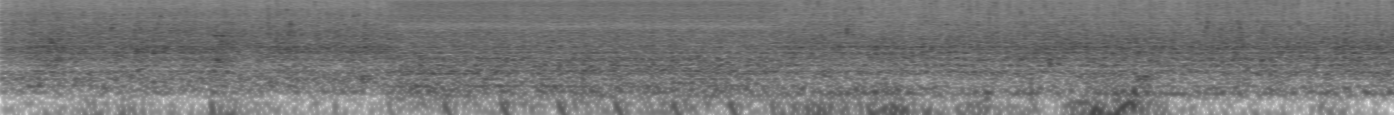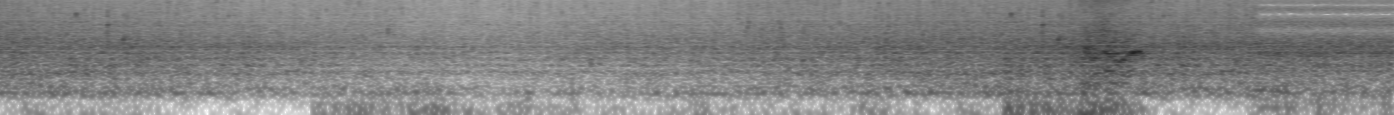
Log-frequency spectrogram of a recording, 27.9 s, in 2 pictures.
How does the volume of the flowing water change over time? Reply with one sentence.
The volume of the flowing water goes down, then up.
